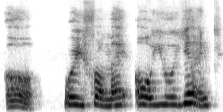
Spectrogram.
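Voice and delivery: high-pitched imitation of teasing Englishmen; mocking English players. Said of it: "like, making fun of me".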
